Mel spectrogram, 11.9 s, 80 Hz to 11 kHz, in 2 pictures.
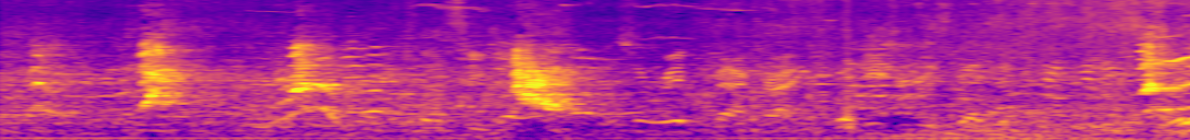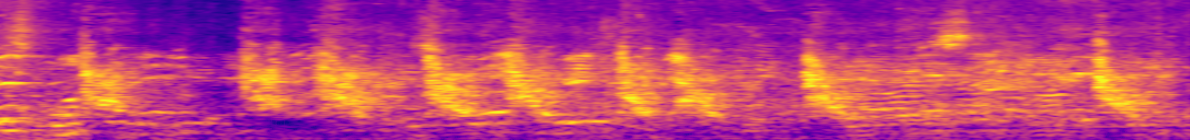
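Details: A 4¼-month-old Rhodesian Ridgeback puppy at a lure coursing event gives sharp, yelping barks, sparse at first, then a rapid run of repeated yips in the second half, over a loudspeaker announcement and crowd talk.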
